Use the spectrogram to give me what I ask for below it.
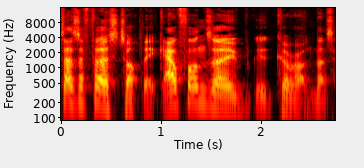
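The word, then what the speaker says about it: Cuarón: there's a first as a first topic alfonso quran that's how you say his name is yes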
